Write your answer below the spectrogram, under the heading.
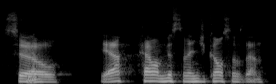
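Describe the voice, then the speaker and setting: A man's voice: medium pitch, fairly even intonation, moderate pace, vocal fry. A man in his thirties with a Bulgarian accent, answering interview questions thoughtfully over a video call from his living room. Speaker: guest software engineer. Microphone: desk microphone on video call.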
